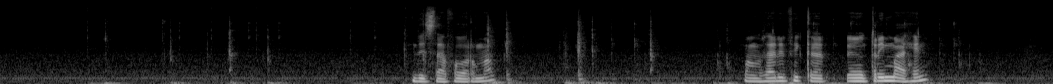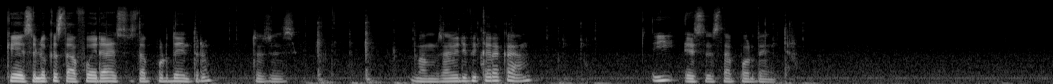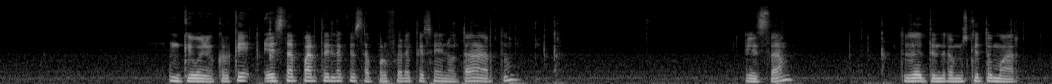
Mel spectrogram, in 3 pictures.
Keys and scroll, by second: 4.8 space, 5.6 space, 13.6 space, 14.0 space.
